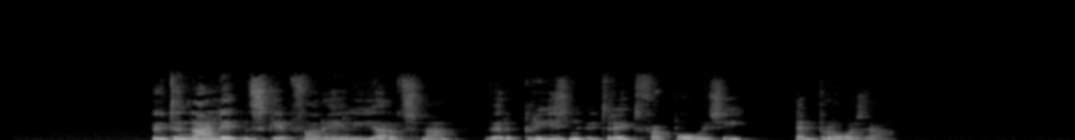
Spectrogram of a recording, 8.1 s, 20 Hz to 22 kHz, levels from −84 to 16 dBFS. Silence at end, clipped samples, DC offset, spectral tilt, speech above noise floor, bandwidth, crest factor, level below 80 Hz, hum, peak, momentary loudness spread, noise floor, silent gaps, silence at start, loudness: 1.45 s; under 0.1%; under 0.1%; -6 dB/octave; 53 dB; 10.5 kHz; 22 dB; -88 dBFS; none; -6 dBFS; 15 LU; -79 dBFS; none; 1.15 s; -27 LUFS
